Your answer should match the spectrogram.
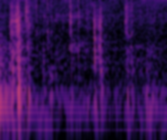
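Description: Near silence with a few faint computer keyboard keystrokes: a short cluster in the first half-second and a couple more about a second in.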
